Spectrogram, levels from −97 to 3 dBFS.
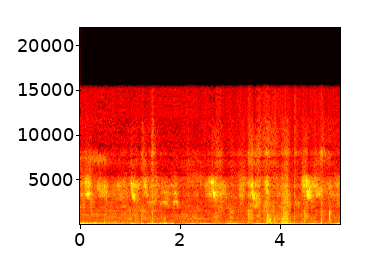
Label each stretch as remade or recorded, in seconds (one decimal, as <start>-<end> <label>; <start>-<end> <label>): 0.0-5.2 remade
